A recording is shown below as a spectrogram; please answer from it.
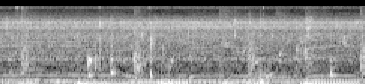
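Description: Water splashing and churning as a crowd of red-eared slider turtles scramble at the pond surface for food, over background music with a steady bass line.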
